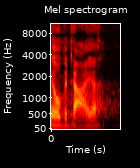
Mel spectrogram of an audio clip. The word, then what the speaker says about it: Ovadiah: And this is a Hebrew B, but if it doesn't have a dot in the middle, it's pronounced as a V. Victor, V. So this is Ovadiah. We say Obadiah.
